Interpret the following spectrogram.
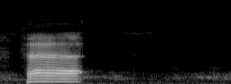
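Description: A man's single drawn-out hesitation sound, held on one pitch for about half a second, then a quiet pigeon loft where pigeons coo faintly.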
